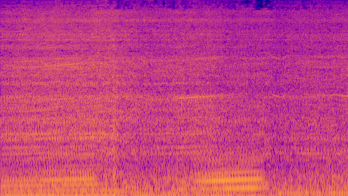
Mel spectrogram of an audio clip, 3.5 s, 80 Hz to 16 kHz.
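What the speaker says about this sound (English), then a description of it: "it sounds really nice. It's not loud. I don't know exactly how to, it has like this this deep rumble." A 2021 BMW R 18 twin boxer motorcycle revs close by, its deep, rumbling exhaust rising in pitch twice in quick throttle blips, without talk.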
